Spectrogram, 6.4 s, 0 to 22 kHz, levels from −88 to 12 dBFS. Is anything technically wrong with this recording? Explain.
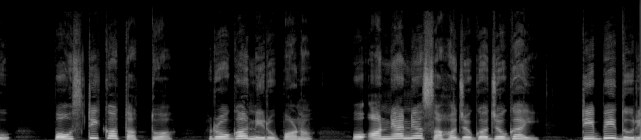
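No, nothing technically wrong turns up anywhere in this speech recording.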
